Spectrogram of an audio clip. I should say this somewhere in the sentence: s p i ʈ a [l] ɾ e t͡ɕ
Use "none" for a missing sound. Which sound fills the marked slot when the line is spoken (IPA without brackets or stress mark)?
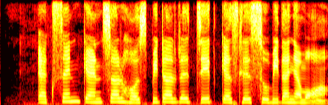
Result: l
